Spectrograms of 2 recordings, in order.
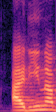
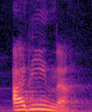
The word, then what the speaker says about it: harina: Olha onde é que está a sílaba tônica. Avenida e harina. São paroxítonas.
